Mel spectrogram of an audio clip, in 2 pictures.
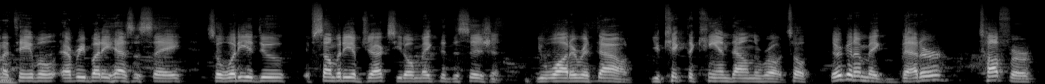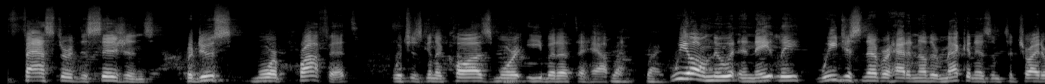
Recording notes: Is live from The Beer Temple in Chicago.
